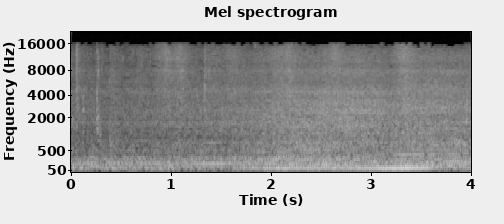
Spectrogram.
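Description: A low, steady motor hum that grows louder about two seconds in and eases off near the end.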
